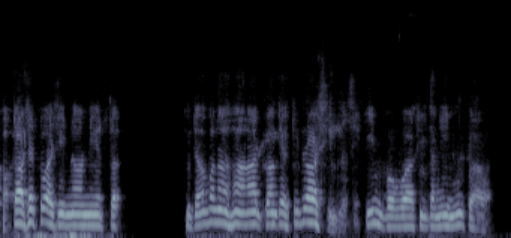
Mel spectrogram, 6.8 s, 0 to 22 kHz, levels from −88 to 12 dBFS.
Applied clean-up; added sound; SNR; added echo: neural mask model Resemble Enhance denoiser.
